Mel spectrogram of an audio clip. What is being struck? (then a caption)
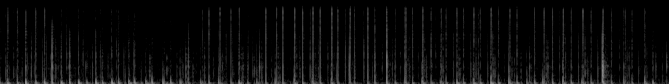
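Inflatable PVC massage ball. A yellow inflatable PVC massage ball with nubs, hollow, air-filled and about 20 cm across, first resting on a table and then held in one hand, is tapped rapidly with fingertips. Around fifty quick, dull, hollow taps follow in a steady patter, mostly low and thumpy with a light bright click on top. Each tap dies almost instantly with no ring.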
